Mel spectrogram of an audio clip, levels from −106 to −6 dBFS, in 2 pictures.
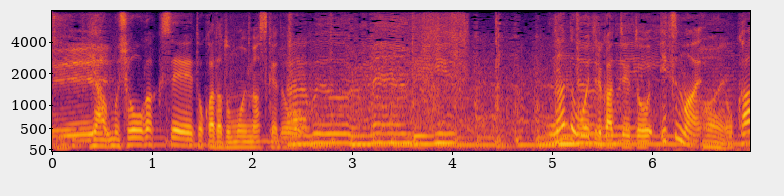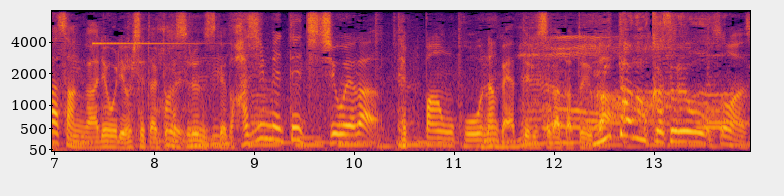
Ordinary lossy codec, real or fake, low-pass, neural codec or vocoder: none; real; none; none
